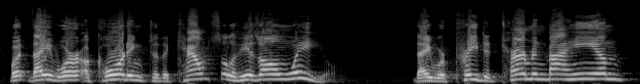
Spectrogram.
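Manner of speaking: loud, high-pitched pulpit proclamation; forceful preaching. Real, not acted. Pastor proclaiming Christ's suffering to his congregation, forceful preaching. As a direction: preach it out with weighty, punched words.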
